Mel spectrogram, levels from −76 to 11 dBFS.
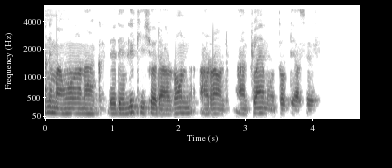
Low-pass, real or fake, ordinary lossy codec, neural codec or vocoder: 5.4 kHz; real; none; none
